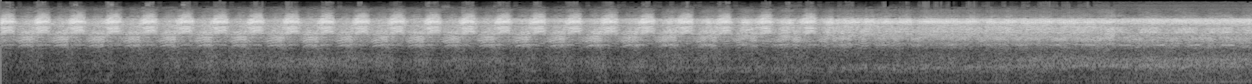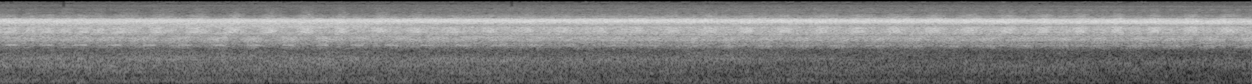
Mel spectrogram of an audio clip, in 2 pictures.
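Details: Cicadas singing in summer greenery: a sharply pulsed, throbbing buzz for the first four seconds that smooths into a steady, high, hissing drone lasting to the end.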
